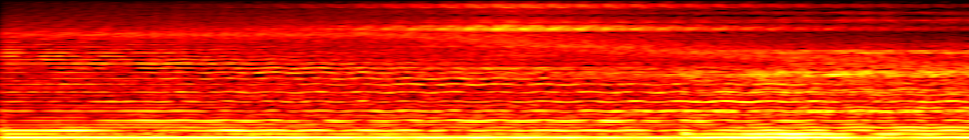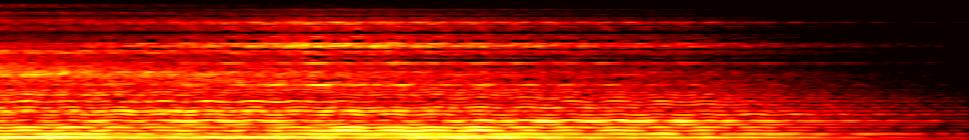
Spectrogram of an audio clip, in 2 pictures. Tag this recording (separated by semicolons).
ambience; ambient; atmosphere; cue; digital; electronic; evolving; reverb; sound-design; stereo; synth; synthesizer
